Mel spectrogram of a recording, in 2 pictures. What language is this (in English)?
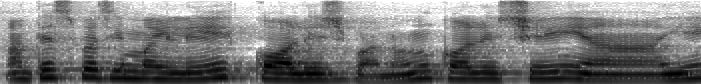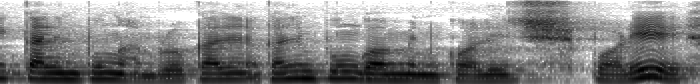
Nepali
